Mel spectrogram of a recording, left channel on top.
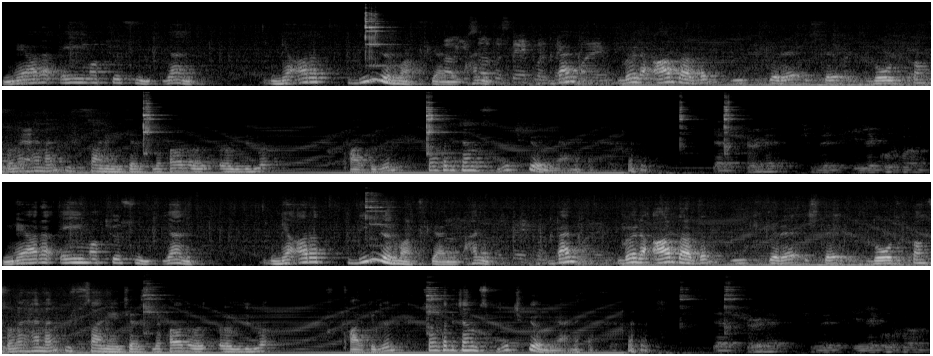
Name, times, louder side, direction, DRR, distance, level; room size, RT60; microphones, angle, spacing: voice 1, 0.0-1.9 2.6-4.9 5.4-12.0 12.7-15.2 15.5-15.8, right 4 dB, 85° right, 9 dB, 0.5 m, -29 dB
sound 1, 0.5-10.4, right 1 dB, 15° right, 0.5 m, -45 dB
Chink clink, 0.8-1.0 3.6-6.8 8.4-10.1 10.7-11.0 13.5-13.9 16.1-16.2 16.5-16.6 17.3-17.4 17.5-17.6, left 8 dB, 50° left, 0.6 m, -37 dB
sound 2, 6.2-16.5, right 2 dB, 45° right, 0.9 m, -41 dB
voice 2, 15.2-15.5 16.4-18.5, right 1 dB, 70° left, -2 dB, 3.9 m, -47 dB
8.2 x 7.3 x 4.5 m, 0.71 s
head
